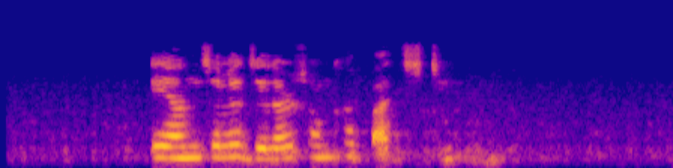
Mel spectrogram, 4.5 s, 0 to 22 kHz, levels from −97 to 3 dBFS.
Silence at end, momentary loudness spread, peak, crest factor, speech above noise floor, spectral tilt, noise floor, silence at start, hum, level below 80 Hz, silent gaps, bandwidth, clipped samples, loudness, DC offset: 1.2 s; 18 LU; -4 dBFS; 18 dB; 43 dB; -5 dB/octave; -62 dBFS; 1 s; none; -70 dBFS; none; 7.2 kHz; under 0.1%; -18 LUFS; under 0.1%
